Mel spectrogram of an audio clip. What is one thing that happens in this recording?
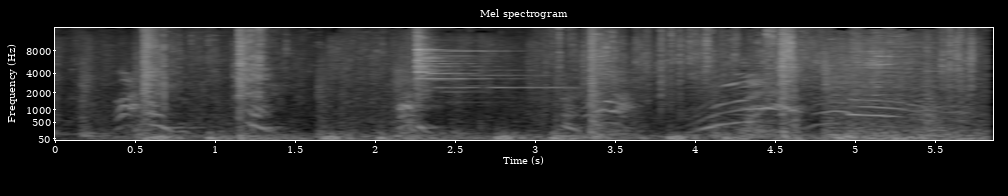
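Metal swords clash and ring sharply.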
